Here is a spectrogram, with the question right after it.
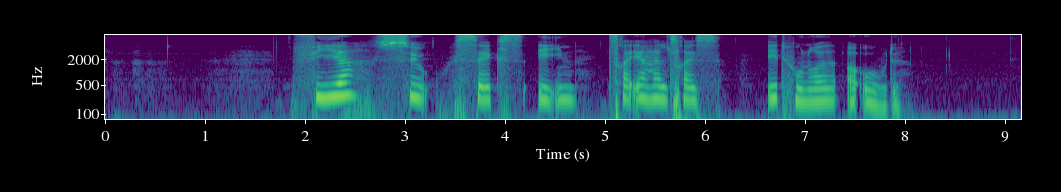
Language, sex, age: Danish, female, 55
